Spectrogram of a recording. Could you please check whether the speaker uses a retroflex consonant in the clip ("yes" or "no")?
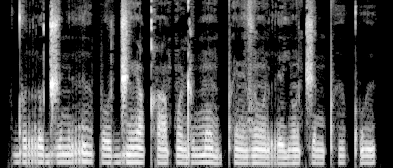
yes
